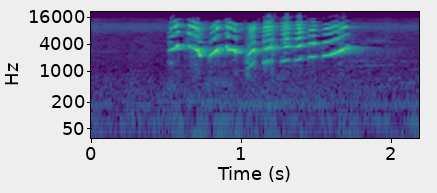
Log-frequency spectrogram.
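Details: Kacer, the oriental magpie-robin, in busy song for tutoring captive birds: a single burst of about ten quick, rhythmic chirps that dip and climb, closing on a short rising whistled note.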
